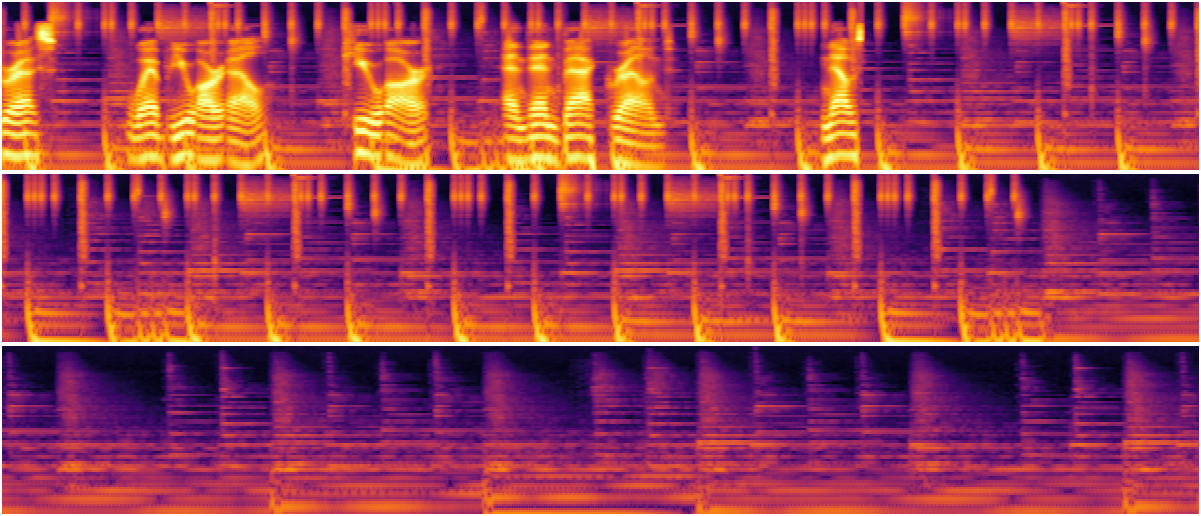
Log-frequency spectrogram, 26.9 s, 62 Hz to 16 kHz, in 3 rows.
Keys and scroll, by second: 2.5-4.3 typing, 6.3-9.0 typing, 11.7-14.5 typing, 23.9-26.0 typing.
